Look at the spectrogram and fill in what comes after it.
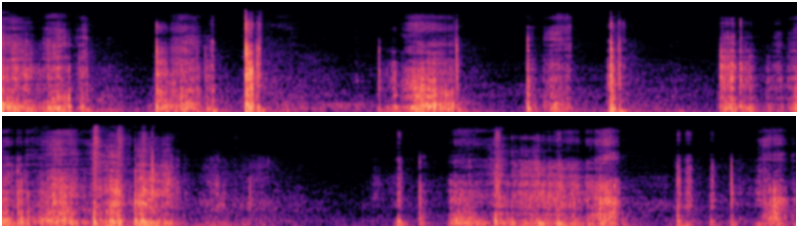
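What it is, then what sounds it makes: Cardboard clothing tag. Long pink acrylic nails scratch and tap a small, thin, flat dark cardstock clothing tag reading "Barbilioni" held in the hand. Short bursts of dry, close-up scraping and rubbing alternate with sharp, crisp taps that stop almost at once, with bright papery texture over a soft low body.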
